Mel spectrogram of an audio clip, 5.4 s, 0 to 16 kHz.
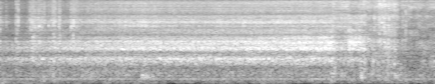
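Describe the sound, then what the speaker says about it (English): A Breville espresso machine's steam wand hisses loudly and continuously, a broad airy rush with slight fluctuations, after a service with new O-rings and a new 3-way valve. "Steamer is working perfectly fine as well."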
